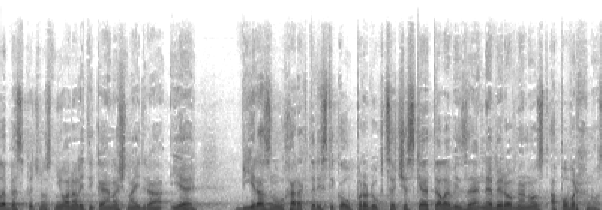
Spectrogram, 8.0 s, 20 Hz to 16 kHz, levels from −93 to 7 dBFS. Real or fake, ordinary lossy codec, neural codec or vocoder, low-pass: real; AAC, 48 kbps; none; 14.4 kHz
